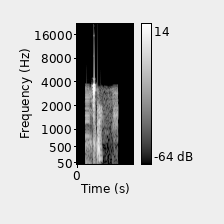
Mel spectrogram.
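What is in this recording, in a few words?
Sheriff's Office Dispatch; WSO DISP 1; wake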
